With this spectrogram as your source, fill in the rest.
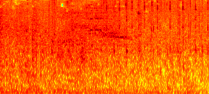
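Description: Continuous loud booming blast from the Bombarda explosion spell in the video game Hogwarts Legacy, a dense rumbling burst filling the whole moment.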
